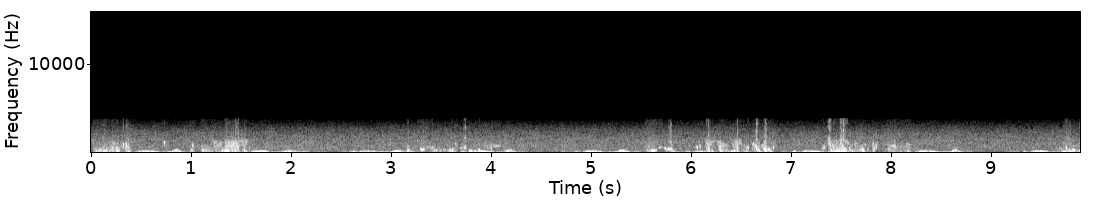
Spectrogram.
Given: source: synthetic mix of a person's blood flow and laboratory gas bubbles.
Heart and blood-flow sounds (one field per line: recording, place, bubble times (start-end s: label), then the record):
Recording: Doppler ultrasound of blood flow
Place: precordium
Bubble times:
0.00-0.41 s: bubbles
0.70-0.77 s: bubbles
0.97-1.06 s: bubbles
1.08-1.63 s: bubbles
3.13-3.22 s: bubbles
3.25-4.10 s: bubbles
5.53-5.86 s: bubbles
6.02-6.86 s: bubbles
7.29-7.89 s: bubbles
7.95-8.21 s: bubbles
9.65-9.90 s: bubbles
From the record:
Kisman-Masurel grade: 333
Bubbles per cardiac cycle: rolling drumbeat, 9 or more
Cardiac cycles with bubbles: 50 to 99%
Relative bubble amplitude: loud (0.450 to 0.775)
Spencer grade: 3 (all of the cardiac periods contain showers or single bubble signals, but not dominating or overriding the cardiac motion signals)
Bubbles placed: only in the low amplitude regions of the cardiac cycle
